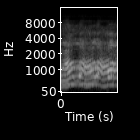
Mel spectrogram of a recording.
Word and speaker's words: আল্লাহ: পাকের নামের উচ্চারণ হচ্ছে আল্লাহ মুখটা একটা গোল হয়ে যাবে বলেন আল্লাহ আল্লাহ সুবহানাল্লাহ পৃথিবীতে বিভিন্ন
